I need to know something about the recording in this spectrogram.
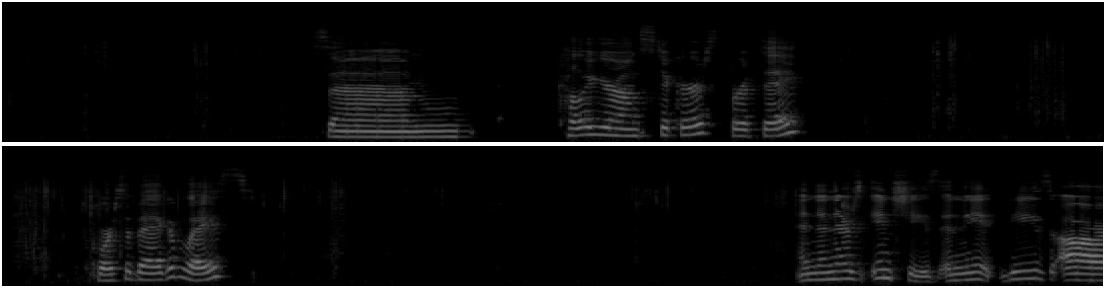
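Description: Paper rustles in a woman's hands.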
